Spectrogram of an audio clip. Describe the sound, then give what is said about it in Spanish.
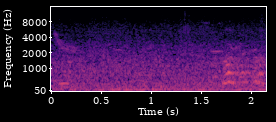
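A dog barks a few times near the end, faint against a low background hum of outdoor ambience, in a village about 12 kilometres from Valladolid, Spain. “Mavi, la chica que pasea a los perros, compró hace un año junto a su marido, Javi, una casa con terreno en este pueblo, a 12 kilómetros de Valladolid.”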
